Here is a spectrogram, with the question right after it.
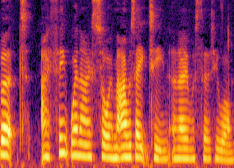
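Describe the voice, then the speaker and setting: This woman speaks at a medium pitch with a Yorkshire accent and ordinary pitch variation. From northern England, Yorkshire (Huddersfield). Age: 70s. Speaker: interviewee, married woman. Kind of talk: casual interview chat.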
